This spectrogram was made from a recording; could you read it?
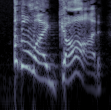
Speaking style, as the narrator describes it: Henry shouted furiously

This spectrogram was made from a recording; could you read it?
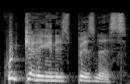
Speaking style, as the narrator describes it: snapped Quentin to Solange

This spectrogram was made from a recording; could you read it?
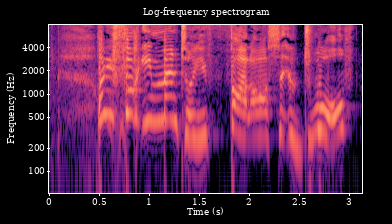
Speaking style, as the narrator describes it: He yelled incredulously

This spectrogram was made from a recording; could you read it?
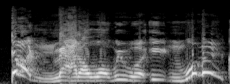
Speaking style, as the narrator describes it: Uncle Cotton snapped

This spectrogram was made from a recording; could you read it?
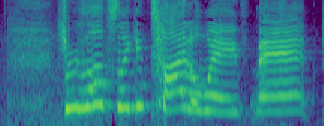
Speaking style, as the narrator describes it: Kenny screeched

